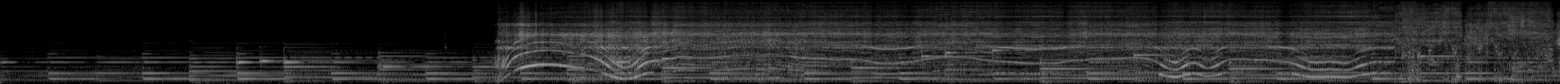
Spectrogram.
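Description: A power tool starts cutting into a car body panel during a wagon build, a loud, sustained grinding whine that rises and dips in pitch as the blade loads up, preceded by a few seconds of quieter tonal noise.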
